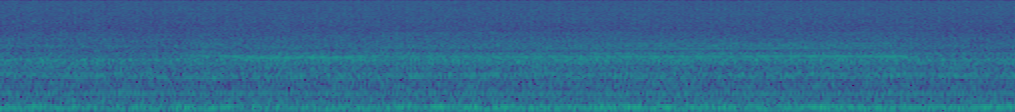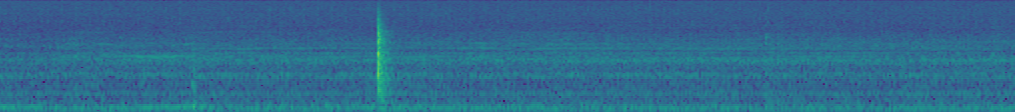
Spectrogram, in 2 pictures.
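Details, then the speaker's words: Dspiae hobby pen sander running, compared with a cruder generic cordless pen sander: faint, steady high hum staying even with no rattle or grinding; much quieter and smoother motor. "You can hear the difference in how quiet it is, right?"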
